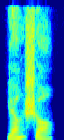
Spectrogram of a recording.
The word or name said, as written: 凉爽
